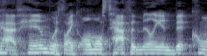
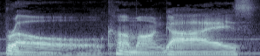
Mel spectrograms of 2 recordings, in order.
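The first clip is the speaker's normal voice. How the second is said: lower, softer groan of disbelief; exasperated; 9 semitones lower, 3 dB quieter, much slower than usual. Real, not acted. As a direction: drag it out, fed up with them. Exasperated at crypto believers.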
